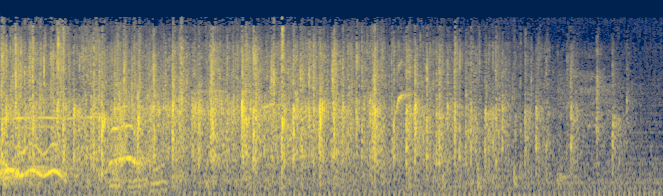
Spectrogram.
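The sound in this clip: Audience applause welcoming a guest onto the stage, dense steady clapping with a few cheering whoops early on, gradually thinning and fading toward the end.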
